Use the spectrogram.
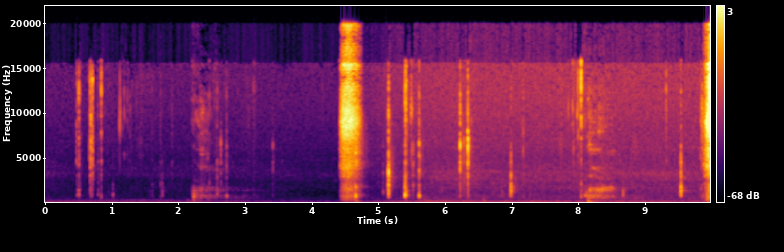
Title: sneezing (m)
